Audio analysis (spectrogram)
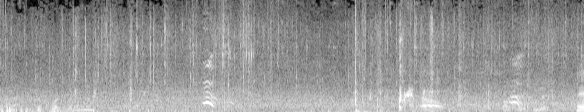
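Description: Horse hooves clip-clopping as the horse is ridden, irregular soft thuds at middle distance under frequent talking and some faint background sounds.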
